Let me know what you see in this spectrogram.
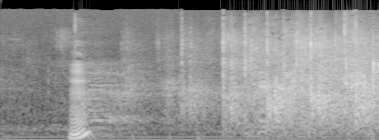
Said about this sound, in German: Hat ein bisschen gedauert, bis der Applaus kam, ne? Ja, aber ich habe auch genug gebettelt.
